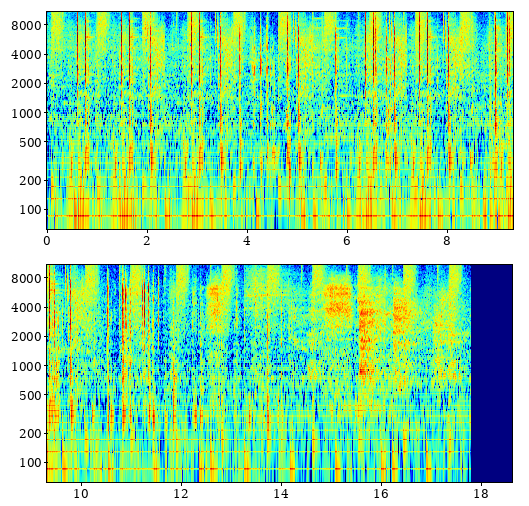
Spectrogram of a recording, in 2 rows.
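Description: Background music over irregular metallic clicks and taps from a 10 mm spanner being worked on the negative battery terminal's clamp nut to loosen and remove it.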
